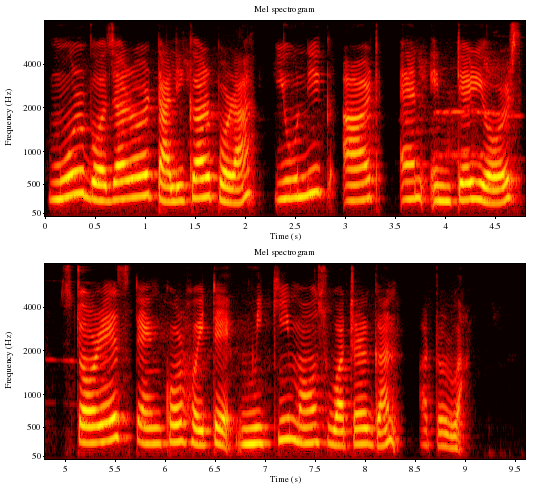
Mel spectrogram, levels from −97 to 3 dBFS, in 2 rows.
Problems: none marked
